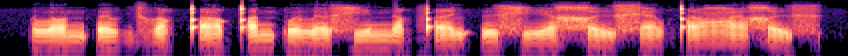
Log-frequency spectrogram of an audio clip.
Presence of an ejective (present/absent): present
